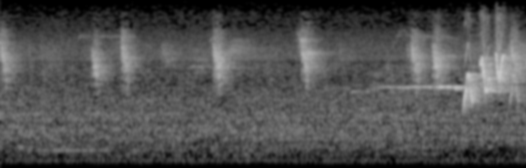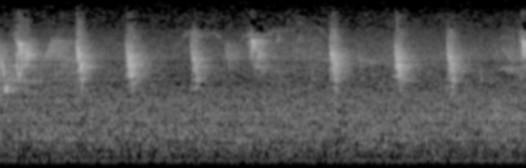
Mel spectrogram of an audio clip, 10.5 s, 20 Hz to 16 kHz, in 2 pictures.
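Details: On 7 May 2021, a Japanese bush warbler sings from the top of a cypress by an empty house: a steady whistle that breaks into a loud, jumbled, rising phrase. Many short high chirps from other birds repeat throughout.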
